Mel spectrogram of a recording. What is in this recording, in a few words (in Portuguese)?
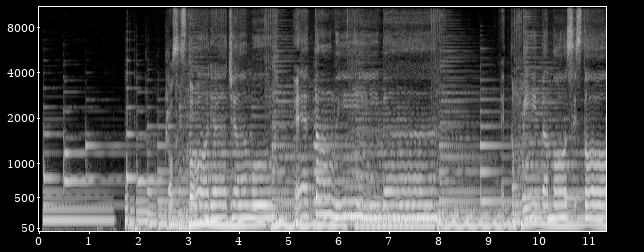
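ROMANTICA evangelica male, Musica Romantica evangelica, telemensagem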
